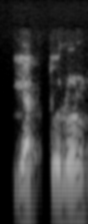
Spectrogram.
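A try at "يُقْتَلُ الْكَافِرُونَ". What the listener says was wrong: Kok ya? Huruf awalnya harokatnya apa? Yak dulu jadi yuk, yuk talu, yuk talu, itu yuk talul kafiruna, yuk talu al kafiruna, yuk talul kafiruna. Tuh, jadi yuk talu seperti itu.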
